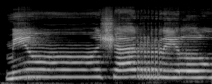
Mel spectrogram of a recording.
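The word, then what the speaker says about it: مِن شَرِّ: Pada ayat keempat surah An-Nas terdapat ayat yang berbunyi Min syarril waswasil khannas. Di sini terdapat huruf nun sukun yang bertemu dengan huruf shin, dibaca dengan samar dan disertai dengung 2-3 harokat. Jadi bacanya min syarri.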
